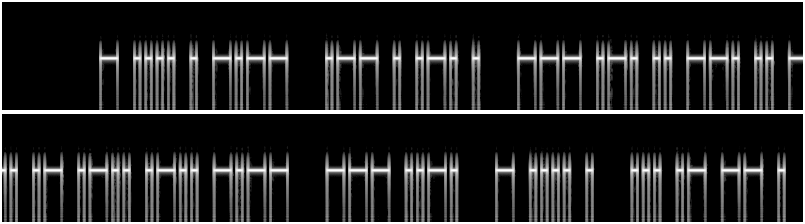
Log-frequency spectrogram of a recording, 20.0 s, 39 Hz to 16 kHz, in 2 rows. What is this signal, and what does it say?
Morse code, heard as a keyed tone, about 17 wpm, 700 Hz. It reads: THEY WERE ORIGINALLY OF THE SAME
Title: Sentences from Top 1500 Words 17wpm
